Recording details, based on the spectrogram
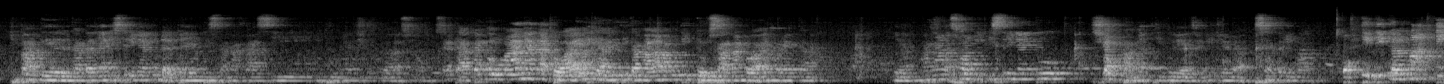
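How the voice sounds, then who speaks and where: A woman preacher, giving a Sabbath sermon and telling her own story in an animated way, acting out the people she quotes. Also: mid-range voice. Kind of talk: Sabbath sermon with personal testimony. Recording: echoey hall, voice from far off, ambient noise.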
